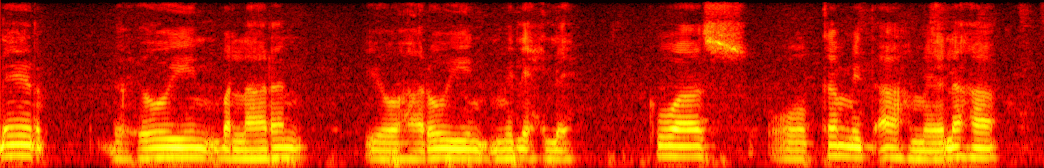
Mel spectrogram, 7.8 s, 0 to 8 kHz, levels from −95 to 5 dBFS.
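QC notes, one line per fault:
4.57–4.94 s, 5.62–5.83 s, 6.07–6.21 s and 7.48–7.74 s, speech cut by the noise suppressor: each time the suppressor mistook quieter parts of the speech for background noise and pulled them down by up to about 12 dB. Each dip lasts only about 0.1–0.15 s, leaving those sounds swallowed and faint against the room noise.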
